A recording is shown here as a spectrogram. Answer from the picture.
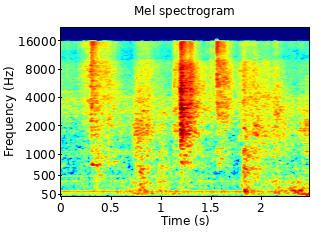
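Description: A few soft knocks and rustles of small objects being picked up and handled, over a steady low hum.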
